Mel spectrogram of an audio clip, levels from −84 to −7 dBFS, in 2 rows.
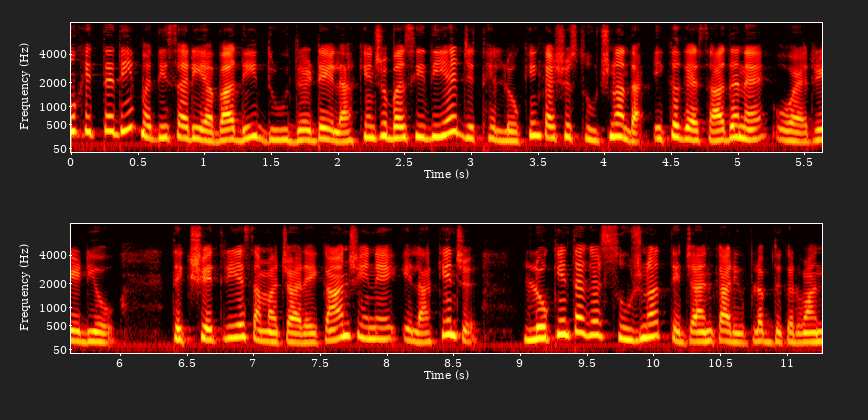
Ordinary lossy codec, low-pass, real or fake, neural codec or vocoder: none; none; real; none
